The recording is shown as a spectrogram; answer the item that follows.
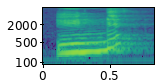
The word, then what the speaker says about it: une: And then to say a night, you say une. Remember, this E is silent.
